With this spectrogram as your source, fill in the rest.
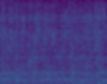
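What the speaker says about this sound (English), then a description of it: "Last thing I'm gonna add to the topping is the maple syrup." Maple syrup poured onto an apple cinnamon pancake topping gives a steady, soft liquid pour with a wet, even texture and no break, heard close and alone for about a second.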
